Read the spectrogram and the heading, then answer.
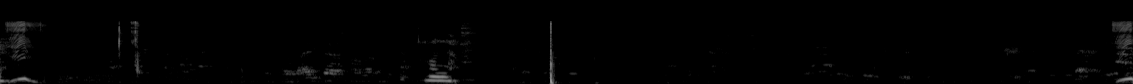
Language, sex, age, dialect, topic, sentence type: Magahi, female, 18-24, Northeastern/Surjapuri, banking, statement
